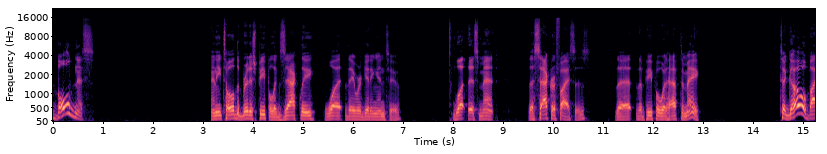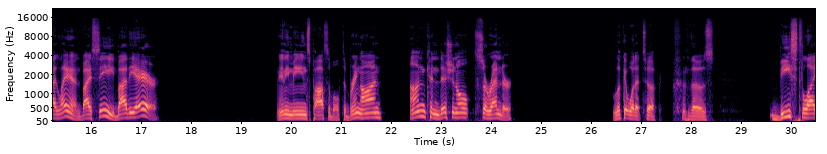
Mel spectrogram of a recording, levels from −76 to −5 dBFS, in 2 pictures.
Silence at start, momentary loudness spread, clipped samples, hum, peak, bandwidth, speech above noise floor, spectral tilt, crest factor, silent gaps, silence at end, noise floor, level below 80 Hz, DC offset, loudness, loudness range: 0 s; 13 LU; under 0.1%; none; -8 dBFS; 15.5 kHz; 51 dB; -5 dB/octave; 20 dB; none; 0 s; -75 dBFS; -54 dBFS; under 0.1%; -25 LUFS; 6 LU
